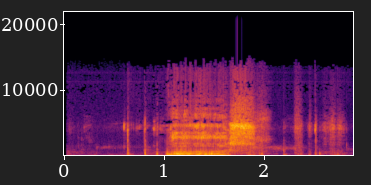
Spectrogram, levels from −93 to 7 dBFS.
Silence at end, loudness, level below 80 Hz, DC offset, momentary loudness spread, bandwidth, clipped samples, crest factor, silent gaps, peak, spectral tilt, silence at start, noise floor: 0.1 s; -12 LUFS; -40 dBFS; under 0.1%; 20 LU; 15 kHz; under 0.1%; 18 dB; none; 0 dBFS; -2.5 dB/octave; 0.6 s; -48 dBFS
